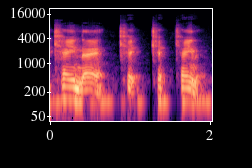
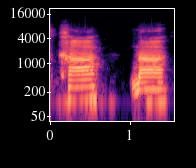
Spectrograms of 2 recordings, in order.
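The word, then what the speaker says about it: כנען: And this, look, if you look at this could be pronounced in English Canaan as well, Canaan as well, you see. But that is not. Remember, we're pronouncing this in Hebrew, so that is Ka-na-ain. Ka-na-ain. That's how you pronounce that.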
